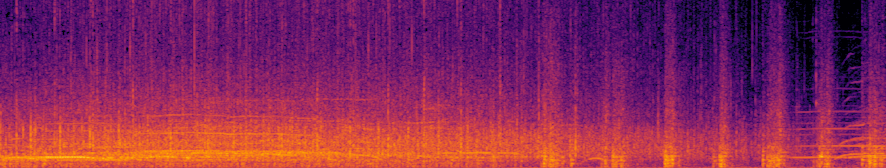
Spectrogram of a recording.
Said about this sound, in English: Beth Page, New York. Audience went wild for …, rewarding their effort and execution with wave after wave of applause.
